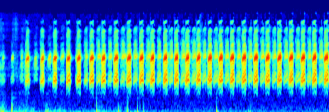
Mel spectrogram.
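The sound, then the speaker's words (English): The mating call of a male frog infected with chytrid fungus: a fast, steady train of rasping pulses, roughly five per second, repeating loud for several seconds with no voices. “the frogs that were infected with this chytrid fungus, the infected males were slightly larger than the uninfected males, but their call was also different too. It was faster and longer, and you can hear a sample of that here.”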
